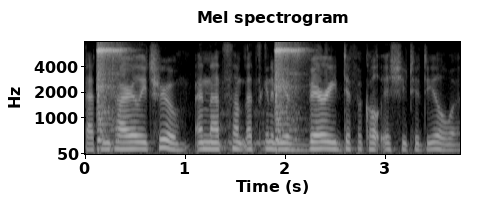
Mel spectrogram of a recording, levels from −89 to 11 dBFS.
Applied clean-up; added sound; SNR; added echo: none; Tambourine; -2 dB; none.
